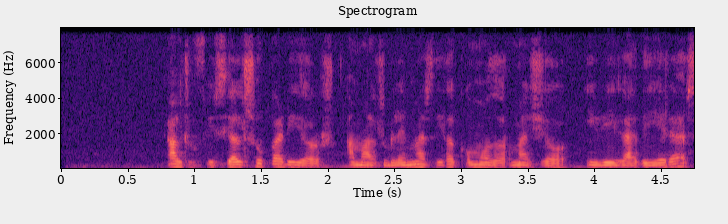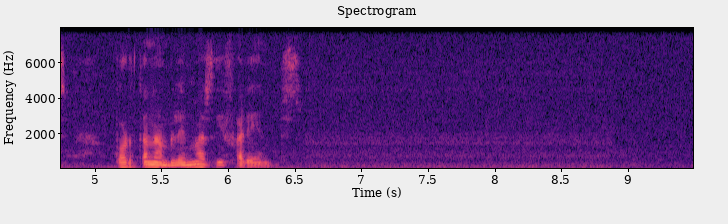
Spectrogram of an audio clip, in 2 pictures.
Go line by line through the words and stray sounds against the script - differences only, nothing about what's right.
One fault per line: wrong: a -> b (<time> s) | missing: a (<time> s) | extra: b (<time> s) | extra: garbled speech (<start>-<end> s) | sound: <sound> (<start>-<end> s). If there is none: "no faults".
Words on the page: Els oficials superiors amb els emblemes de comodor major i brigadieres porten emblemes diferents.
no faults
